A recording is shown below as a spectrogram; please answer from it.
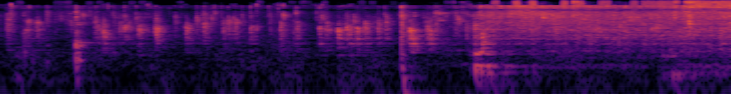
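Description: Garlic, dried and green chillies and curry leaves frying in hot oil, crackling and spluttering with a few sharp pops, then settling into a steady loud sizzle.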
